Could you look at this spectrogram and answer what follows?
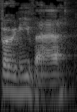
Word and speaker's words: Bon Iver: recently, which is apparently Bon Iver. People have been tweeting me that recently. It's pronounced Bon Iver.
